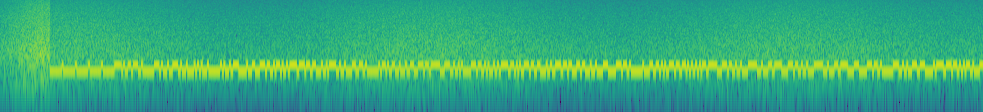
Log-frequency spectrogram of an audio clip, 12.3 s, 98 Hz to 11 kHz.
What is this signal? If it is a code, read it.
RTTY (45.45 baud, 170 Hz shift), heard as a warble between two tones, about 640 Hz centre, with radio static and a narrow filter. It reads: HA6FMW DE CE8DPW TNX FER CALL. UR RST 579 579. NAME …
